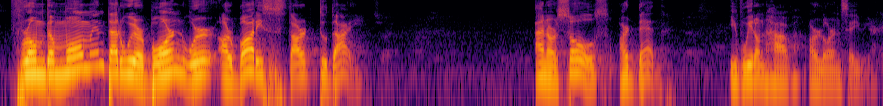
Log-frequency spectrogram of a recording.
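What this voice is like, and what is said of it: Speaks English with a noticeable accent. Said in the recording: “If my accent threw you off a bit, that happens. ... If I butcher the English language too much tonight”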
